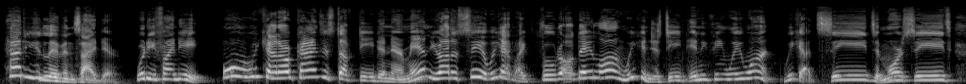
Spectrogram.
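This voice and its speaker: A man's voice: very high-pitched, wildly swooping pitch, a little fast, hardly any pauses, voice pushed up, exaggerated voice. A man voicing Hope, a cheerful, naive pet bird in a children's story. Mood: eager.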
